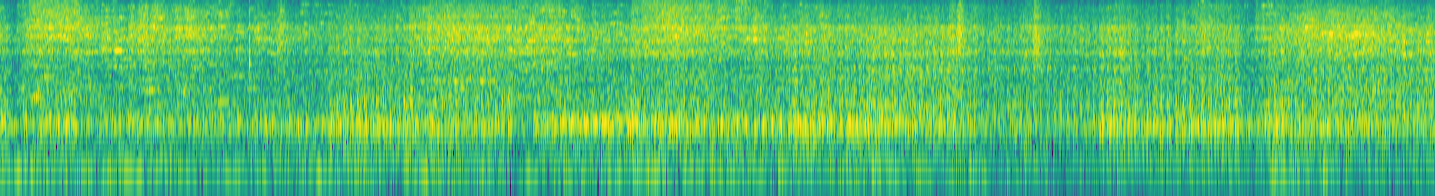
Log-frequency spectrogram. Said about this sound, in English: A lot of bullets wasted on glass. Yeah, I'm just surprised that like none of these bullets are ricocheting. Yeah, they've clean in and out.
